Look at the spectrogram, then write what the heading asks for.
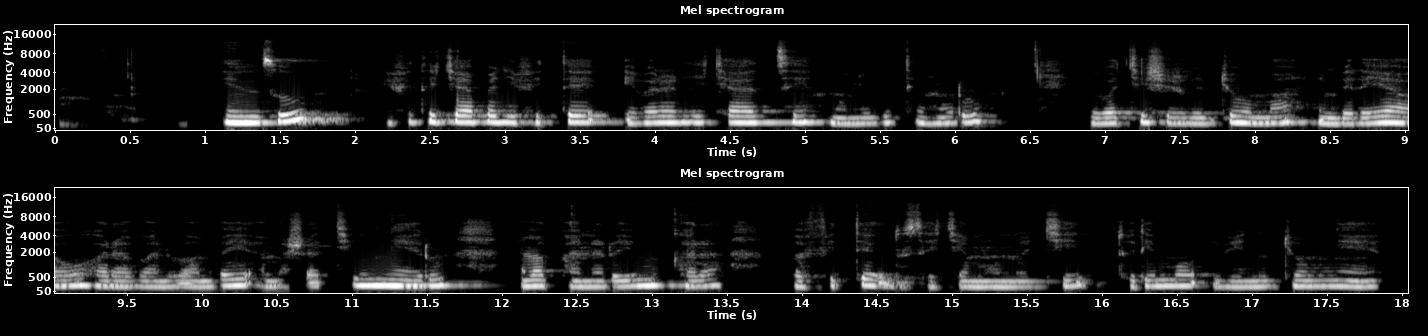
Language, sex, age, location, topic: Kinyarwanda, female, 18-24, Huye, health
